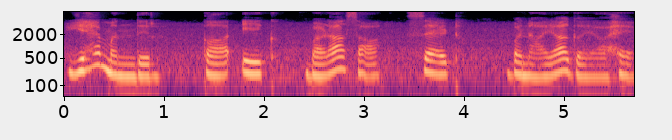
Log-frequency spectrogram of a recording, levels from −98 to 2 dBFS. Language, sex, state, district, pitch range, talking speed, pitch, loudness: Hindi, female, Madhya Pradesh, Katni, 180-220 Hz, 105 wpm, 195 Hz, -18 LUFS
